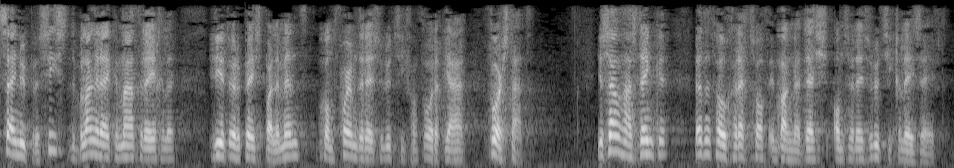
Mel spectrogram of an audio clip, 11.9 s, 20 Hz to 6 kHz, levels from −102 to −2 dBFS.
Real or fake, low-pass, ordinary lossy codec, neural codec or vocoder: real; 5.4 kHz; AAC, 24 kbps; none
